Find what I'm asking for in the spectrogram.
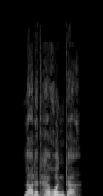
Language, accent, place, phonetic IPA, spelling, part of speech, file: German, Germany, Berlin, [ˌlaːdət hɛˈʁʊntɐ], ladet herunter, verb, De-ladet herunter.ogg
- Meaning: inflection of herunterladen: 1. second-person plural present 2. second-person plural subjunctive I 3. plural imperative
